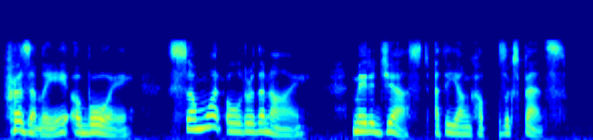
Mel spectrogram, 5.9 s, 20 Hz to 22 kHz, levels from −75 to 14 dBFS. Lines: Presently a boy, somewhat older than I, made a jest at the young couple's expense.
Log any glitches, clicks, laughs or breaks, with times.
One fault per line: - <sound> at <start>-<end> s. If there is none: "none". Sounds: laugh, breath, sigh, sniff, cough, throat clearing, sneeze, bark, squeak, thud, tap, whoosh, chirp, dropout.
- dropout at 4.9-5.0 s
